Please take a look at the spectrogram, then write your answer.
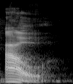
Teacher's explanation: in town you move from a to U producing ow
